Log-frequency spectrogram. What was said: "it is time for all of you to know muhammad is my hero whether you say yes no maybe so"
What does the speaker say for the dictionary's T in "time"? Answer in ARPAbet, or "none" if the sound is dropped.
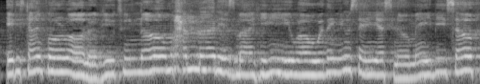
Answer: T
